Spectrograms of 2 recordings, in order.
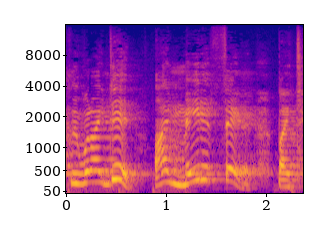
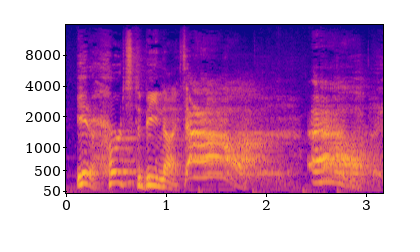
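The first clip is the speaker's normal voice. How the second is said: hammed-up cries of pain; mock pained shouts; much slower than usual. [name] hamming up pain over being nice, mock yelps. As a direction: yelp as if heart breaks.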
